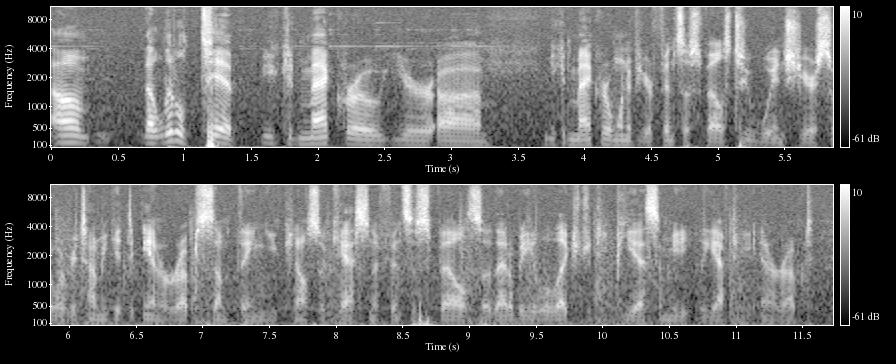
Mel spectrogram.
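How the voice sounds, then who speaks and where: With noticeable background noise behind him, a man talks at a very fast pace in a fairly low pitch, with lively intonation and big swings in loudness. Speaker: gaming video creator. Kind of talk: gameplay commentary. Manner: stuttering, many fillers.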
